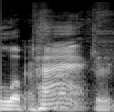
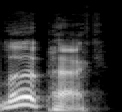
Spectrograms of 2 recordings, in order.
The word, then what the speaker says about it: Lurpak: Yeah, it's buying LePac. Yeah, the dog. exactly. But yeah. Lurpak? LePac. That's the fancy one. That's the fancy photo. That's not how you say it. How do you say it? Lurpak.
